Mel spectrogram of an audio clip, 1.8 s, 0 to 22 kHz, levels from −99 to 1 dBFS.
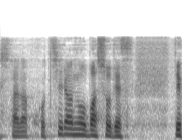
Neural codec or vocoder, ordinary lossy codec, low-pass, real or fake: autoencoder, 48 kHz, 32 numbers a frame, DAC-VAE, trained on Japanese speech; none; 7.2 kHz; fake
